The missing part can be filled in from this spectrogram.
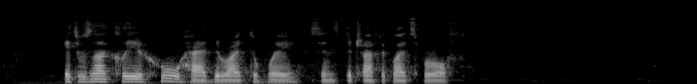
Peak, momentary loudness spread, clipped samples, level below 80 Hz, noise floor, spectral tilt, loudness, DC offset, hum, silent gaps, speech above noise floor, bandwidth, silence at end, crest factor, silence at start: -8 dBFS; 8 LU; under 0.1%; -66 dBFS; -70 dBFS; -7 dB/octave; -29 LUFS; under 0.1%; none; none; 42 dB; 9.2 kHz; 2.45 s; 22 dB; 0.65 s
